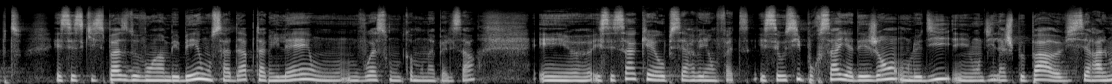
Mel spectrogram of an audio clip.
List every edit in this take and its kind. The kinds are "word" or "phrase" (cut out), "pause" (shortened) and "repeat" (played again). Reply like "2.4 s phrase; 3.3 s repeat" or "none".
2.7 s word; 4.0 s word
